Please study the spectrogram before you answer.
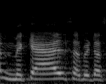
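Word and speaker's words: Michael Servetus: इनका नाम है माइकल सर्वेटस। क्या नाम है इनका? या कई जगह प्रोनाउंसिएशन में मिकाएल सर्वेटस भी बोल देते हैं, अपना अपना प्रोनाउंसिएशन है, हम भारतीय हैं तो हम तो माइकेल बोलेंगे।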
